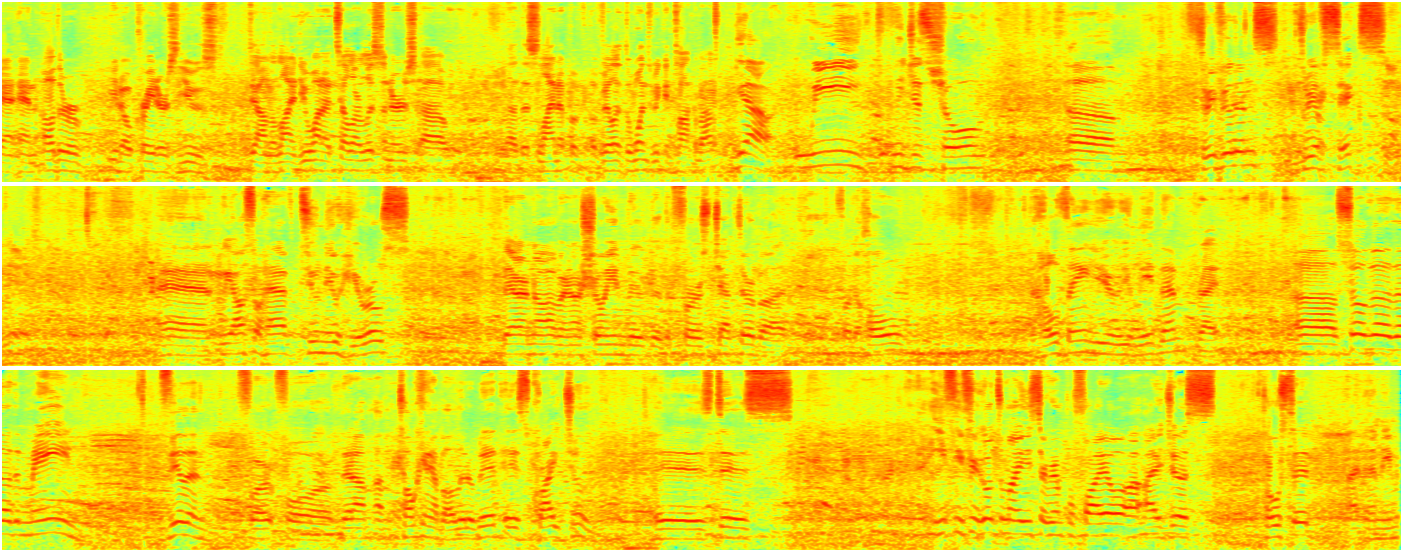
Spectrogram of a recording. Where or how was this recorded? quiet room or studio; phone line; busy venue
busy venue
